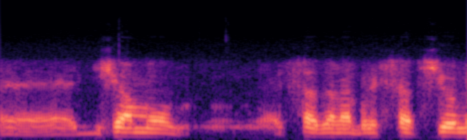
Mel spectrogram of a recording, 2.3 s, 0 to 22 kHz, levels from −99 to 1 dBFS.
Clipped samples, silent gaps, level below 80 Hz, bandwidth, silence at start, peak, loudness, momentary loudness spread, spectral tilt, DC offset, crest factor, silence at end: under 0.1%; none; -78 dBFS; 5.2 kHz; 0 s; -4 dBFS; -23 LUFS; 13 LU; -7 dB/octave; under 0.1%; 18 dB; 0 s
